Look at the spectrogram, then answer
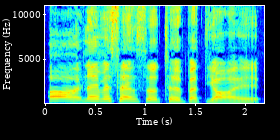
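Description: A woman's voice: on the high side, dry recording, clean studio sound. A young woman co-hosting a podcast in casual chat. She laughs often and trails off into fillers. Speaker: podcast co-host.

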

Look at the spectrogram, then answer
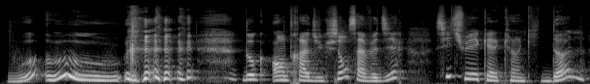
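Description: A woman hosting a podcast, talking casually and directly to the listener and repeating words for emphasis. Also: medium pitch. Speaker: podcast host. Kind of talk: casual advice monologue.

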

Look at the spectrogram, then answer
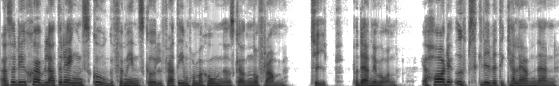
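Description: A woman hosting a podcast in casual chat, an animated storyteller who acts out dialogue and swears freely. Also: fairly low pitch, no echo, clean studio sound. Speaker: podcast host.

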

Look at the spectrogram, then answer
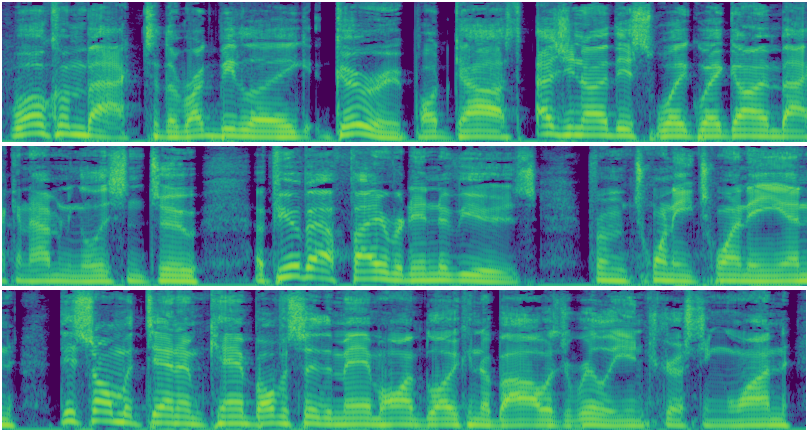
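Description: An Australian man hosting a podcast in casual talk, with a monotone delivery. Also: medium pitch, fast talker, hardly any pauses, dry recording, studio quality, faint music behind. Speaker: podcast host.

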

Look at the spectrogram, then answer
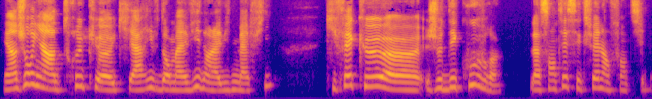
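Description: A woman guest on a podcast, talking casually about her life in a halting way full of fillers and restarts, and laughing easily. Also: medium pitch. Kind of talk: casual conversational interview.

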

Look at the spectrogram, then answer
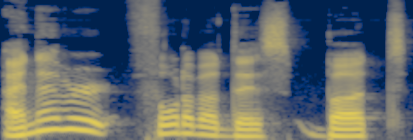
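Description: A man's voice: fairly high pitch, very animated, moderate pace, a little mellow, dry recording. A man co-hosting a casual tech podcast, talking in brief, dry remarks. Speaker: podcast co-host.

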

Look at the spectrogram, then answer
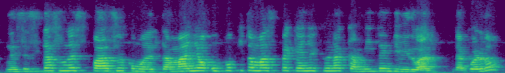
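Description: A woman with a high voice talks as a guest, explaining step by step in a conversational way. She speaks directly to the host, and the sound is a little dull and lo-fi. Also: fast. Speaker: interview guest and campaigner.

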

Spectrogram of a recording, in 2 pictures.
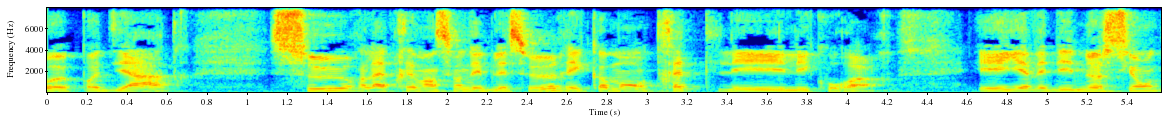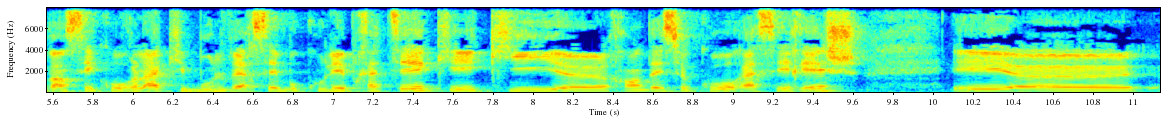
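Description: A middle-aged man with a Québécois accent, telling his story as an interview guest in a rambling, filler-heavy way. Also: medium pitch. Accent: Québécois French. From Quebec, Canada. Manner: rambling, many fillers and restarts, self-deprecating. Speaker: guest, physiotherapist and clinic founder.

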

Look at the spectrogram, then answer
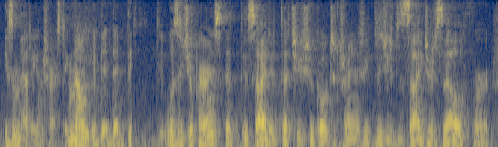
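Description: Lowish-voiced man interviewing over background noise. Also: fairly quick. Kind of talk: conversational interview.

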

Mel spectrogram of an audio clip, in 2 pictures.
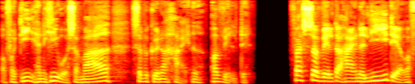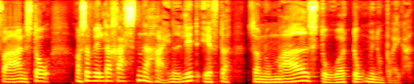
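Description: Slightly husky male storyteller. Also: medium pitch, animated. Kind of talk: children's story reading.

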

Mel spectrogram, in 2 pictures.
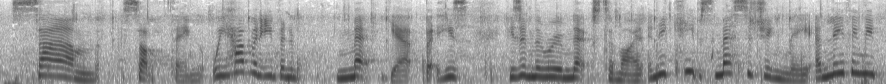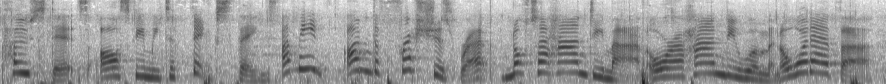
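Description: Her high, sing-song voice moves at a moderate pace with few pauses as the actress portrays an anxious, talkative young British university student. The character is out of breath, rambling and self-interrupting, leaving a voice note while walking outdoors amid a noisy background in this audio drama.

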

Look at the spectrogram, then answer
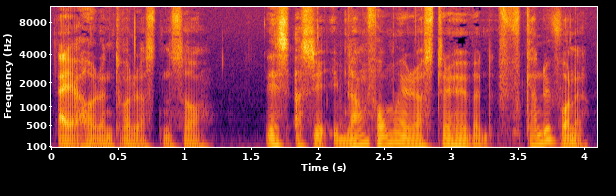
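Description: A man co-hosting a podcast, telling stories in a joking, animated way. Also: deep voice, vocal fry, slightly rough, no echo, clean studio sound. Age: adult with children. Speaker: podcast co-host. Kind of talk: casual podcast chat.

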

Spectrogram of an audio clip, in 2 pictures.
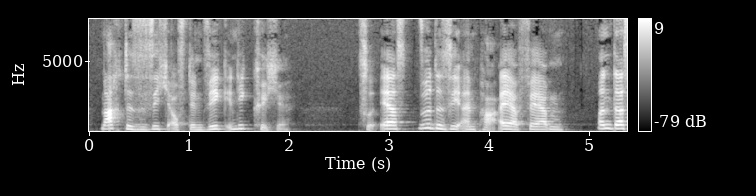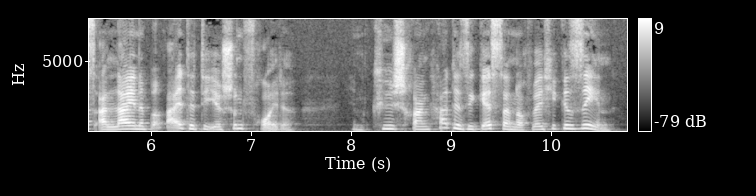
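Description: A woman telling a children's story in a gentle, expressive way. Her voice sits in a mid range and her delivery is steady and clear. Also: mid-range voice. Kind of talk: children's story read aloud.

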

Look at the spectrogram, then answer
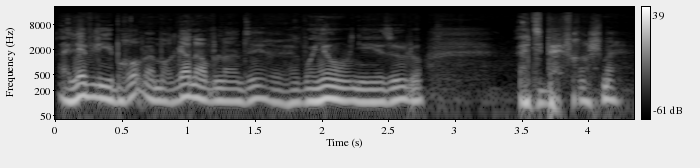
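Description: Gravelly Québécois man telling a story. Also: medium pitch, fast, a little hiss or hum. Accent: Québécois French. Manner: animated, repeats words, many fillers. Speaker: guest telling an experience. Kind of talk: casual storytelling.

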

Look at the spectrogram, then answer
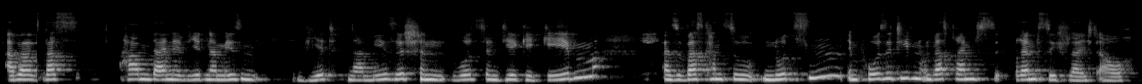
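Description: Mellow-voiced woman interviewer, attentive. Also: on the high side, steady tone, unhurried. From Germany. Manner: attentive, with frequent short affirmations. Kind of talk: conversational interview.

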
